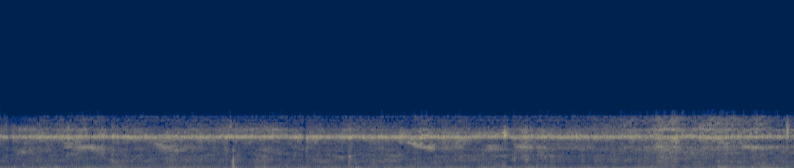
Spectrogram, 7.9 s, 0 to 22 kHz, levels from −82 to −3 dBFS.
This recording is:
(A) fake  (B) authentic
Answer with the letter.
A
